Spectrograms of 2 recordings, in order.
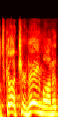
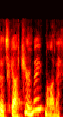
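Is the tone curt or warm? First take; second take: curt; warm. First: It is said in a curt, impatient tone. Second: It is said in a warm, gentle tone. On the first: The answer should be obvious. The speaker calls it wrong. "She doesn't say it like that" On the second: The gift is given with love. The speaker calls it right. "She says, honey"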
